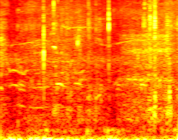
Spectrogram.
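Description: Geese flying overhead give scattered honks, distant and fairly faint over a constant outdoor rumble, with a few separate calls and no speech.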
